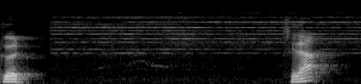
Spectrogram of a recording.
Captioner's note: bell ringing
